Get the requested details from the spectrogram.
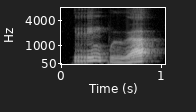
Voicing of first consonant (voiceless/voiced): voiced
